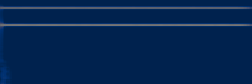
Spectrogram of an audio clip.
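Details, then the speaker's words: Tinnitus simulation, a sound the patient hears with no external source, constant or intermittent: a steady, high-pitched whistling tone. "o paciente escuta sem ter uma fonte externa que gere esse som e geralmente é um som que ele pode ser constante ou ele pode ser intermitente também e tem vários tipos de zumbido"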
